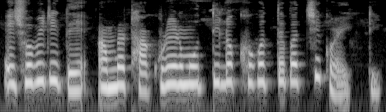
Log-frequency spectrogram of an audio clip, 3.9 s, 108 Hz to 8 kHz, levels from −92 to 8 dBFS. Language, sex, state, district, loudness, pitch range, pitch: Bengali, female, West Bengal, Cooch Behar, -14 LUFS, 295-345 Hz, 330 Hz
